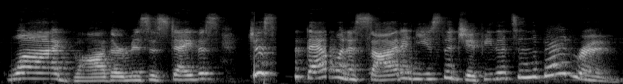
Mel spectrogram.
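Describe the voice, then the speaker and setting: A woman playing a wry, scheming schoolteacher with dry deadpan quips in an old-time radio comedy. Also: on the high side, unhurried. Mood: mock innocent. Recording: roomy, echoing video-call recording.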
